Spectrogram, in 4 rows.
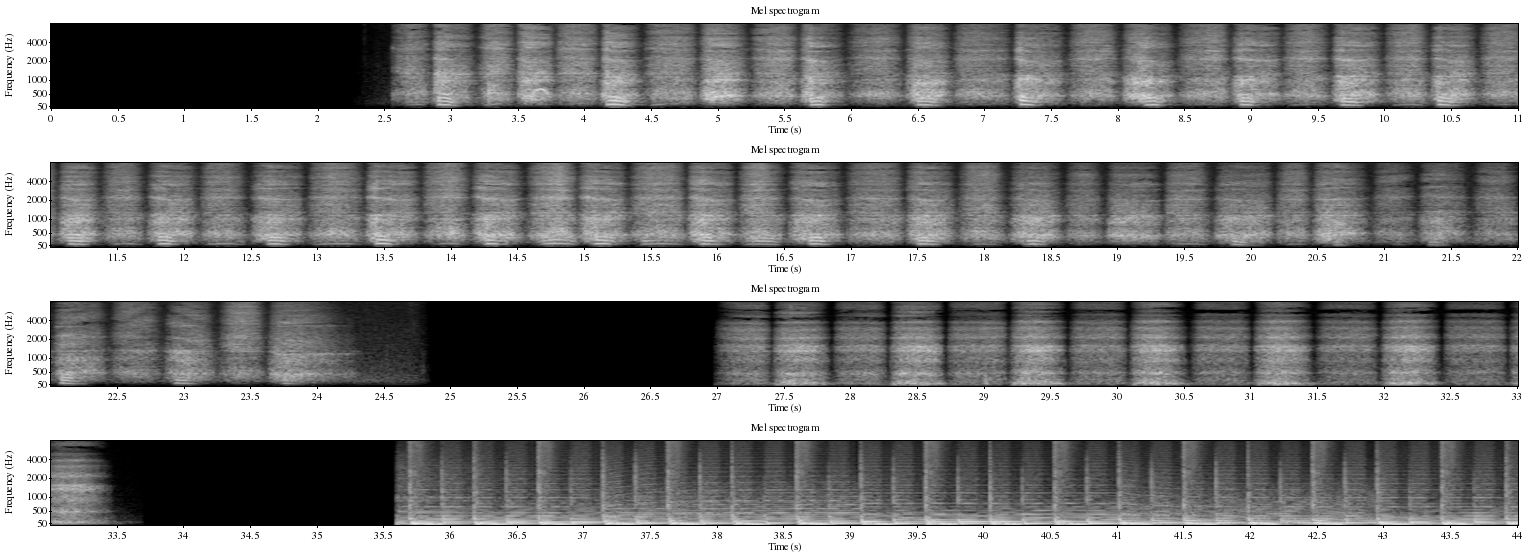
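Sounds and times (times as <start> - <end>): person panting: 2.5 - 24.4, 27.0 - 33.6.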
